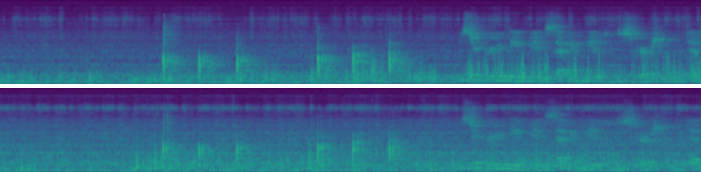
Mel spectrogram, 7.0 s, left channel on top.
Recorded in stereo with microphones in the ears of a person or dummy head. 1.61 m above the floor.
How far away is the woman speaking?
About 4 m.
